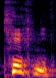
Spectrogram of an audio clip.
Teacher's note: Vurğu son hecada deyil. Vurğu ilk hecanın üzərinə düşür.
